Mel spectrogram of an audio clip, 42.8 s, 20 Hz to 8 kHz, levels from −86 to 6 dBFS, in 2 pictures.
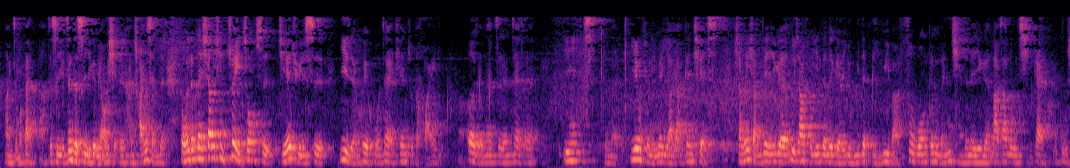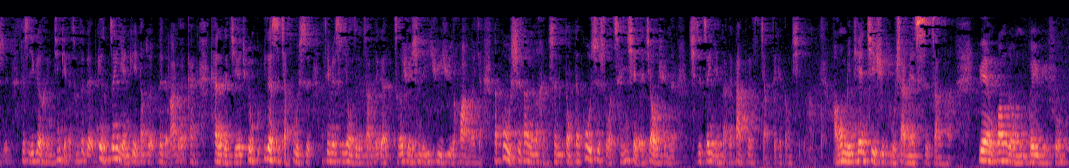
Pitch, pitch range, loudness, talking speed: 140 Hz, 130-155 Hz, -22 LUFS, 295 characters per minute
